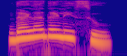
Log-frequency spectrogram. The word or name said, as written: ಥಳಥಳಿಸು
